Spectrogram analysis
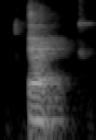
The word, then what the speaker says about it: act: जैसे ACT, एक्ट, एक्ट नहीं होगा, एक्ट।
